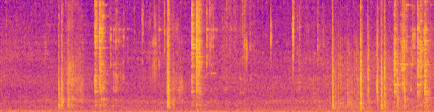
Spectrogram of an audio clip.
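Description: Coins clinking as they are dropped into a toll machine's coin hopper, a scatter of short metallic chinks, most of them bunched together near the end. Under them, the low steady idle of the car's engine.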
